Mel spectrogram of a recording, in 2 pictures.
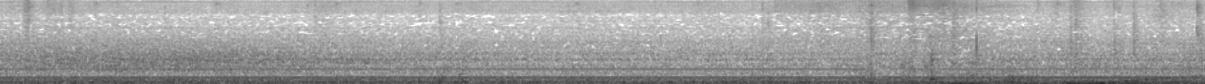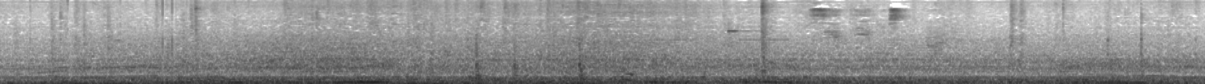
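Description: Solaris Trollino II trolleybus standing still with a steady electric hum, then pulling away about nine seconds in. As it gathers speed the traction motor's whine rises in pitch over a louder rumble of the moving vehicle.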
